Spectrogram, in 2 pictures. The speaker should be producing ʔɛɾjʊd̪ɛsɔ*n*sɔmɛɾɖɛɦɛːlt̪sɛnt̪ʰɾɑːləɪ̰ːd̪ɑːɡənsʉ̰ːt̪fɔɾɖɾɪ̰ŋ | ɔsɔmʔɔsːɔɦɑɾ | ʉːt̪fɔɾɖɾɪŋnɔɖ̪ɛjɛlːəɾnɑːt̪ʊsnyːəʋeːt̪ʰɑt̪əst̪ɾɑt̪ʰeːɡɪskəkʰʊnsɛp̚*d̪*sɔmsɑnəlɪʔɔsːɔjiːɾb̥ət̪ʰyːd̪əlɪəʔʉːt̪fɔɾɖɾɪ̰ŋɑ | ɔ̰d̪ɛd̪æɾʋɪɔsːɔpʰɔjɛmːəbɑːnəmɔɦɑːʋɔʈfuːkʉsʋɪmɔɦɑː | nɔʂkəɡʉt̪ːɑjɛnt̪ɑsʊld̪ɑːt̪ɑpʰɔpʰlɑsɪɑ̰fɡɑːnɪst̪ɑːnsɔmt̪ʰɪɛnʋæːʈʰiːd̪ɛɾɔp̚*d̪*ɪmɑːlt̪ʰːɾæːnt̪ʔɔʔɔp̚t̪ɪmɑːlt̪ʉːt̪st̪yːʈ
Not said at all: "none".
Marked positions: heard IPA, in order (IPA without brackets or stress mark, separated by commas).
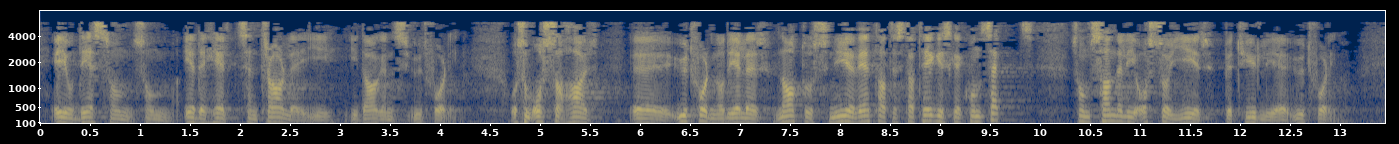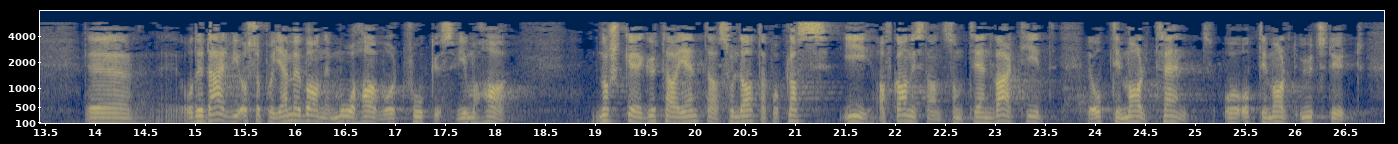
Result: m, t̪, t̪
